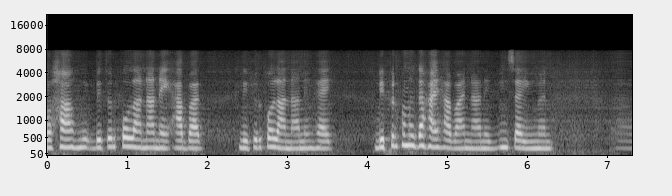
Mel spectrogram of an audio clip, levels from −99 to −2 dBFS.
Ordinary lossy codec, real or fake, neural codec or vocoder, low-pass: none; fake; codec, 16 kHz, about 1 kbps, DyCAST, with the encoder's durations; none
